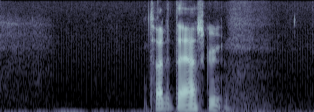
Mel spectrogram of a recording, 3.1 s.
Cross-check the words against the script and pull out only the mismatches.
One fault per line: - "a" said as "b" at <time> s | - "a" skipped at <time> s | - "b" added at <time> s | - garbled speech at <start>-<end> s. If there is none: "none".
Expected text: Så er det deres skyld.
none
